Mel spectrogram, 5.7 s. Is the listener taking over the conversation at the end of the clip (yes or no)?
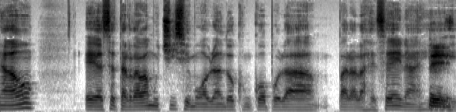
no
